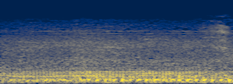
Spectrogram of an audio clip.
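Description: A steady, low engine drone with a pitched hum, growing slightly louder.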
